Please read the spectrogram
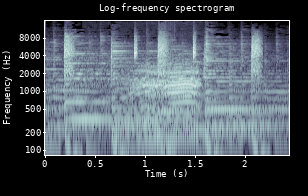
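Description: A cow mooing once, a single call of about a second starting about half a second in, over background music with a steady beat.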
